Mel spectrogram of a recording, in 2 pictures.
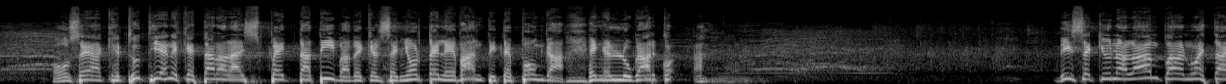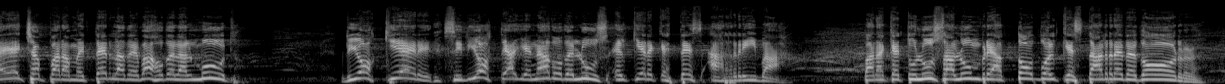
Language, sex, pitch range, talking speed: Spanish, male, 200-255 Hz, 145 wpm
